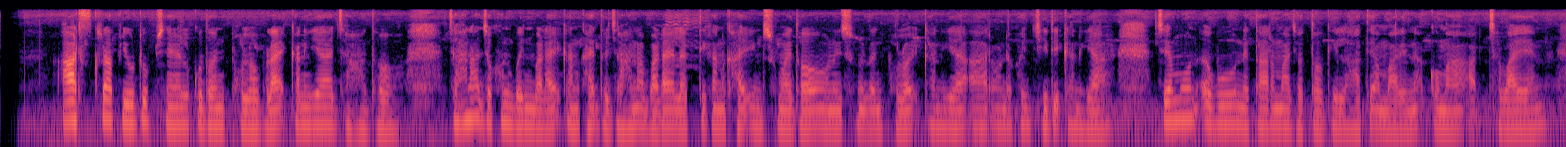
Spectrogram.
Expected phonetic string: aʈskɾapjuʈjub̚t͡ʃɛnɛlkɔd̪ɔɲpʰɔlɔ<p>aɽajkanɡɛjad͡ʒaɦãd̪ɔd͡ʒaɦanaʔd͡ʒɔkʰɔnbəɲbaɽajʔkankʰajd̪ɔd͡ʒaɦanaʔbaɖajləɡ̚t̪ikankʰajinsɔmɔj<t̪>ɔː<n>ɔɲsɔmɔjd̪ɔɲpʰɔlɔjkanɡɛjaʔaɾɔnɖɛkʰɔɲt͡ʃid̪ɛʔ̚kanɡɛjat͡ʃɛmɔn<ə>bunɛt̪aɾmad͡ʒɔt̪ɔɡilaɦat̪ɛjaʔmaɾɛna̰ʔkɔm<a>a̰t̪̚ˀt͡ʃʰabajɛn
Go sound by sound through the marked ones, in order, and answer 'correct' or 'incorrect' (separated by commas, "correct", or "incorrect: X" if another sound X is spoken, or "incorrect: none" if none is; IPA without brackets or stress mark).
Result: incorrect: b, incorrect: d̪, correct, correct, correct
